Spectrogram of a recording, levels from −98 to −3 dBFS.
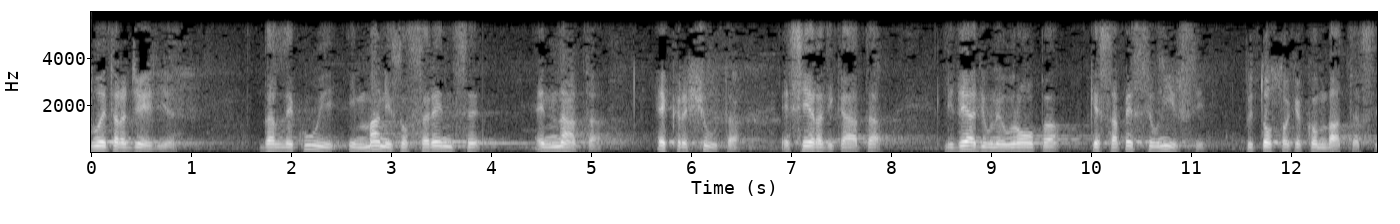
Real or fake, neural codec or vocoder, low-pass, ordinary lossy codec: real; none; 5.4 kHz; none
